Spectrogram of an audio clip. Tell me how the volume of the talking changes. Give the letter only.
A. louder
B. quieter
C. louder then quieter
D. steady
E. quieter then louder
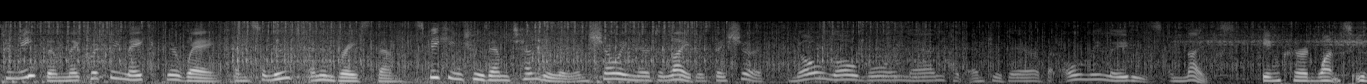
B.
